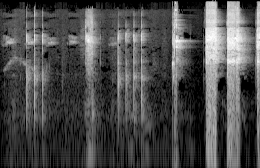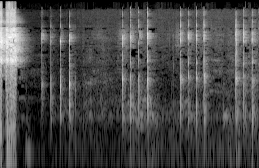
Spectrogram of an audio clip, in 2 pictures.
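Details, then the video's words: Black francolin held in the hand, calling in a small room: bursts of sharp clicking ticks in quick runs, broken by several loud harsh rasping blasts in the middle, then more ticking series to the end. "Hath Main Pakara howa Teetar bolta howa"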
